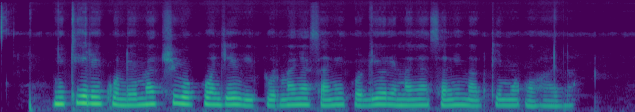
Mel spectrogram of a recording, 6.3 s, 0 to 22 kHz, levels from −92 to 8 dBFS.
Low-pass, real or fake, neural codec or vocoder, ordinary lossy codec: none; fake; codec, 44.1 kHz, 2.6 kbps, SNAC; none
